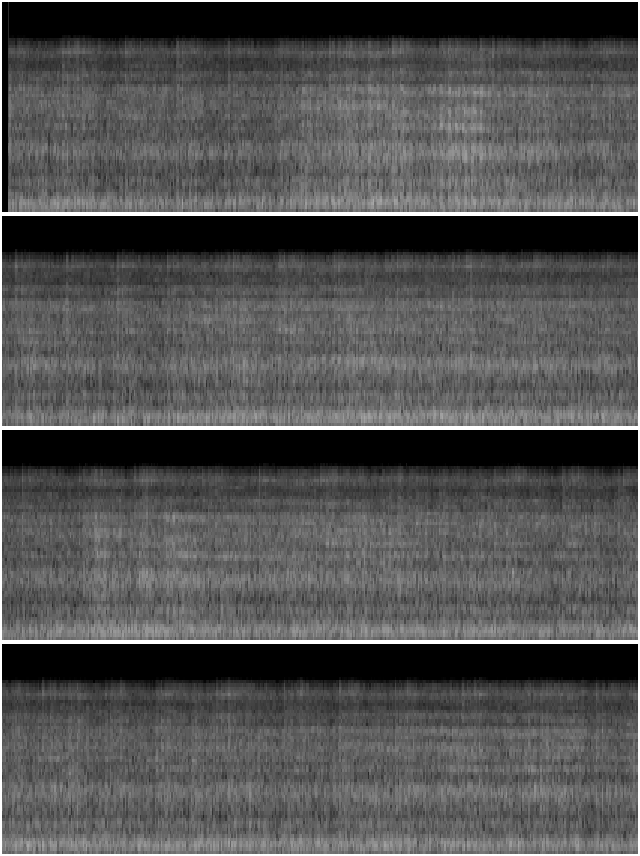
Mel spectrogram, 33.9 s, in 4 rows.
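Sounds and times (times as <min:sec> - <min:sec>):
freight train wheels rumbling: 0:00.0 - 0:33.9.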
